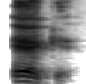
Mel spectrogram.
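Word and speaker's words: אהיה: We have heard the name and we read the name Eke. What is Eke? Eke is spelled Aleph, Hey, Yud, Hey. It's called Eke.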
